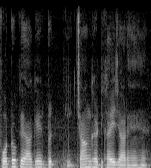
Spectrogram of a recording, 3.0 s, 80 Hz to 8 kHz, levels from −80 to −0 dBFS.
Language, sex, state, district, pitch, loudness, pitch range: Hindi, male, Arunachal Pradesh, Lower Dibang Valley, 130 Hz, -16 LUFS, 125-135 Hz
